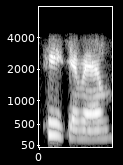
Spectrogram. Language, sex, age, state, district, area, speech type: Punjabi, female, 18-30, Punjab, Barnala, urban, conversation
